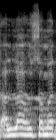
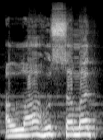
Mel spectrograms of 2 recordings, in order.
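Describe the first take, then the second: First: The words are rushed and run together. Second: Each word is said slowly and kept separate. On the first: The speaker calls it wrong. "बहुत सारे लोग भला कैसे पढ़ते हैं" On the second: The speaker calls it right. "एक एक लफ्ज अलग अलग करके समझाया है"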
